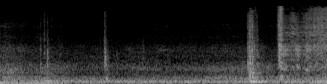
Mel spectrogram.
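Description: A car engine starts and settles into a steady low rumble, broken by a few sharp clicks and knocks, the loudest near the end; no voices.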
